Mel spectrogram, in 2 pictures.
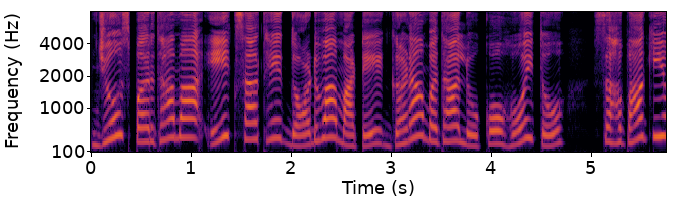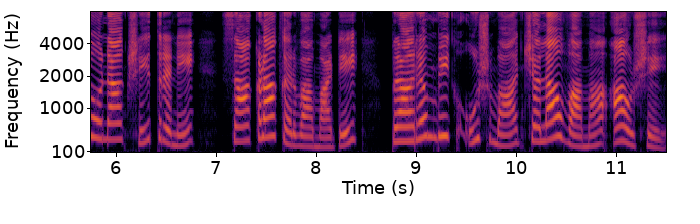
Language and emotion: Gujarati, neutral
